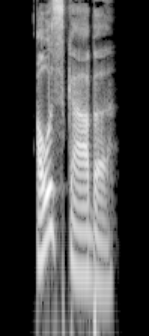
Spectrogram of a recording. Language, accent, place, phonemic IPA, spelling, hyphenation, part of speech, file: German, Germany, Berlin, /ˈaʊ̯sˌɡaːbə/, Ausgabe, Aus‧ga‧be, noun, De-Ausgabe.ogg
- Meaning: 1. edition, issue (literary work) 2. version, copy (of a book or booklet) 3. expenditure, spending, expense 4. output, readout, outputting 5. issue, issuance (e.g., of paper money)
